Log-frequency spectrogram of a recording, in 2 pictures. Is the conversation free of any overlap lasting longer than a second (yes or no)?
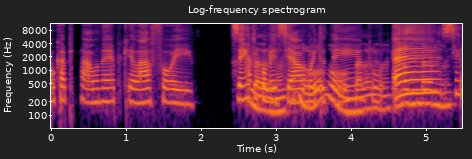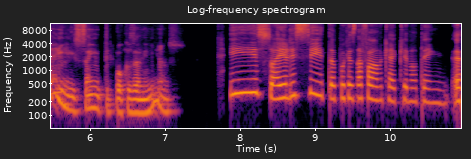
no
